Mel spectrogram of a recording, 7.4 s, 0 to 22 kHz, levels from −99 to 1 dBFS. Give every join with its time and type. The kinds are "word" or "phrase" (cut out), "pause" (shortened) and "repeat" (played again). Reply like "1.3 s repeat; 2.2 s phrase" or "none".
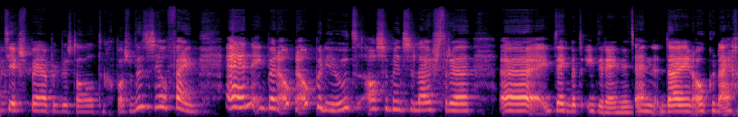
3.0 s repeat; 6.3 s word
